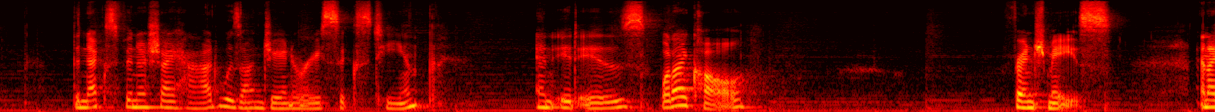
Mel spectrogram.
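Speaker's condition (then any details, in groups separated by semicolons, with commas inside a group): No condition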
